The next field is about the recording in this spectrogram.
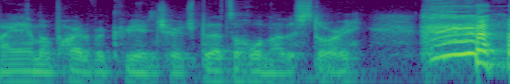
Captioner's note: laughter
